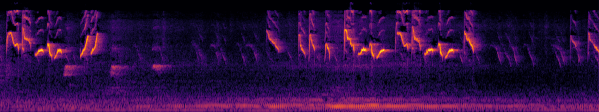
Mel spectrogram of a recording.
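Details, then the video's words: Provocation lure of white-eye song: two bursts of quick, high, falling chirps separated by a quieter pause, the second burst longer and busier, with soft low hum beneath. "Pleci Yang Dengar Langsung Respon//Pancingan Suara Burung Pleci"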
